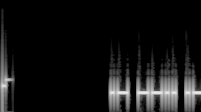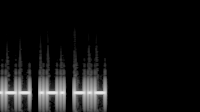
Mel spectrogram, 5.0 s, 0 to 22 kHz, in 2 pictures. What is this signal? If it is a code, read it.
Morse code, heard as a keyed tone, about 29 wpm, 700 Hz. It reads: AZJRK
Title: Code Groups - 5 Letter:Numbers - 28wpm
